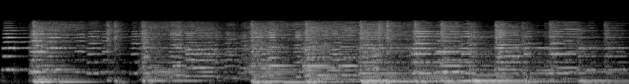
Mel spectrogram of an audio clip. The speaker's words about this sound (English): That is the sound of an accordion from what's thought to be one of the world's largest private collections of the instrument.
